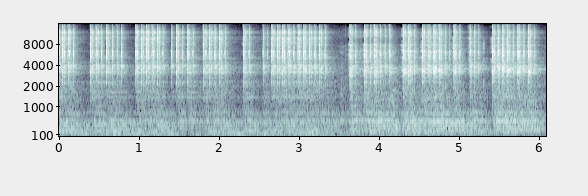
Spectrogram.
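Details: Neighbor's AC outdoor unit, nothing running, motor replaced yesterday: fast sharp ratcheting clicks in bursts with short pauses from inside the unit, not the fan; stops when the fan comes on; repairman couldn't reproduce; cause unknown.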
